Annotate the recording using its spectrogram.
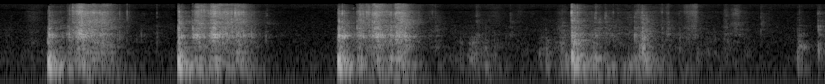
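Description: Adhesive tape being pulled from a small handheld tape dispenser: four short strokes, roughly one a second.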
